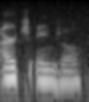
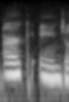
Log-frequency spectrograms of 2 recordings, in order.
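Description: First: The first syllable sounds like 'arch'. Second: The first syllable sounds like 'ark'. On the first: The speaker calls it wrong. "not archangel" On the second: The speaker calls it right. "It's archangel"

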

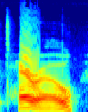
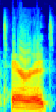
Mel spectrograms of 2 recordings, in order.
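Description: First: The word is said not rhyming with carrot. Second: The word is said to rhyme with carrot. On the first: The speaker calls it right. "it's a tarot" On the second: The speaker calls it wrong. "It's not a tarot"

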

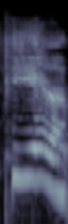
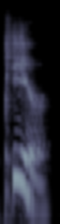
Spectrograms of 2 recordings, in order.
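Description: First: The name is read as written, French style. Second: The name is said like the word pier. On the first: This is how the spelling reads. "It reads Pierre" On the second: This is how locals actually say it. "but they pronounce it Pier"

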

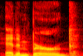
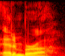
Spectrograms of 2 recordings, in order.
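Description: First: The word ends with a 'burg' sound. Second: The word does not end with 'burg'. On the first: This is how North Americans say it. The speaker calls it wrong. "I think it's very American or Canadian to say Edinburgh" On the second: This is how locals say it. The speaker calls it right. "I think it's Edinburgh"

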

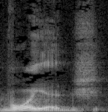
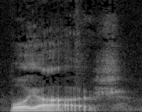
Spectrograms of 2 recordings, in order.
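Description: First: Voyage is pronounced the English way. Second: Voyage is pronounced the French way. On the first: The speaker calls it wrong. "It looks like" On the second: The speaker calls it right. "when you understand that it's French, then it must be Voyage"

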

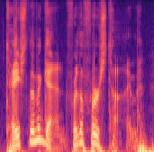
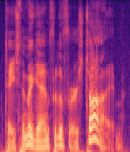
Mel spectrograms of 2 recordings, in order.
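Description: First: The stress falls on the word first. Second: The stress falls on the word time. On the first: The speaker calls it right. "could you try to emphasize the words first a little bit more?" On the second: The speaker calls it wrong. "he kept emphasizing time. Instead of first"

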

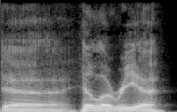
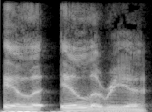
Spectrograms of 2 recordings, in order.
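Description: First: The name begins with an audible H sound. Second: The name begins with no H sound.

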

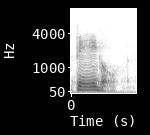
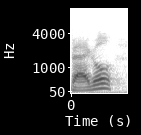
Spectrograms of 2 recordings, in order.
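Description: First: The first syllable sounds like 'beg'. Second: The first syllable sounds like 'bag'. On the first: The speaker calls it wrong. "everyone else says bagel, and I hate it" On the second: The speaker calls it right. "about 25% or 20% of the population up here will say bagel"

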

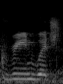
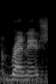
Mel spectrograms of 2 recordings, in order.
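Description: First: The name is not said like the village. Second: The name is said like the village. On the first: The speaker calls it wrong. "we said Greenwich the whole fucking time" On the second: The speaker calls it right. "is it like Greenwich, like Greenwich Village"

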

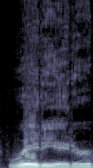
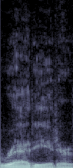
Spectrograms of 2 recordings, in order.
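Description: First: Radiator is said without an East Coast pronunciation. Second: Radiator is said with an East Coast pronunciation. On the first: "How do you pronounce it? Radiator" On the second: "I've heard a lot of East Coasters say radiator"

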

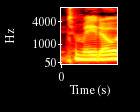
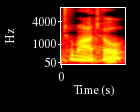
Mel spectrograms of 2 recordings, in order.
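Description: First: It is said with an English pronunciation. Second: It is said with a Japanese-style pronunciation.

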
